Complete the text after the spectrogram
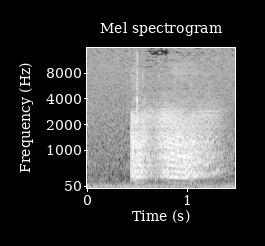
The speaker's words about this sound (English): Oh, fart. It was a sound drop. Fart. Damn. Was that a sound drop? It was a sound drop. Yeah, that was a good sound drop.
